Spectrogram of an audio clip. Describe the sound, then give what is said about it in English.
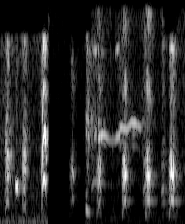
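Chicken clucking in a run of short, throaty clucks with a brief pause partway through, then more clucks at a steady, fairly quick pace. “Lisa sicked her fucking Norristown chicken on me. It is trying to peck my eyes out.”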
